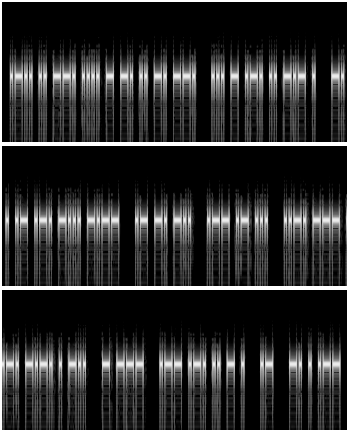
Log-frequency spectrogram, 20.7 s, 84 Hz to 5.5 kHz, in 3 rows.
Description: Morse code, heard as a keyed tone, about 25 wpm, 600 Hz. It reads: LIGHTNING STRIKE NEARBY AND WAS FORCED TO WRITE A NEW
